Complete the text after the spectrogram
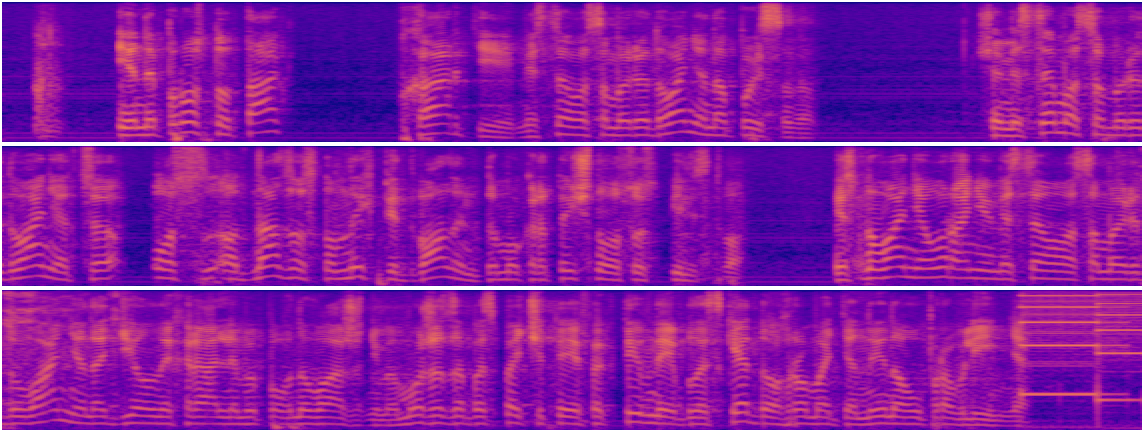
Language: Ukrainian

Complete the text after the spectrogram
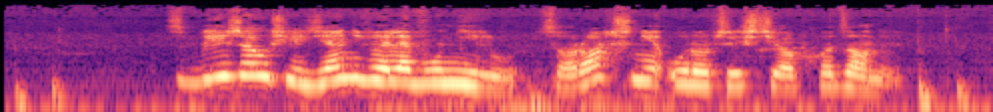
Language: Polish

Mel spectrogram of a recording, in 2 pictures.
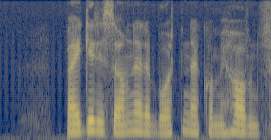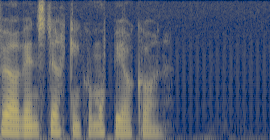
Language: Norwegian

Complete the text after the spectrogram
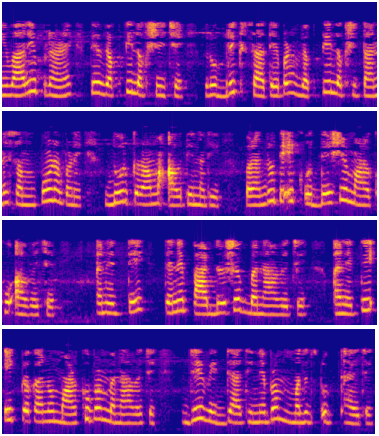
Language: Gujarati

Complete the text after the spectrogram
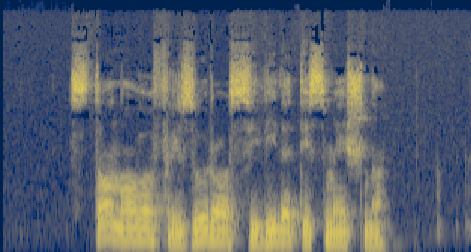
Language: Slovenian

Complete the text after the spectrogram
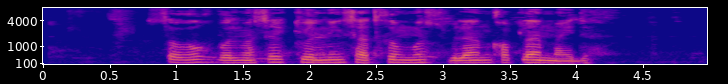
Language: Uzbek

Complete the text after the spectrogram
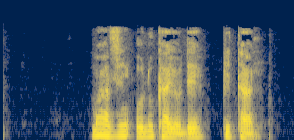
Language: Igbo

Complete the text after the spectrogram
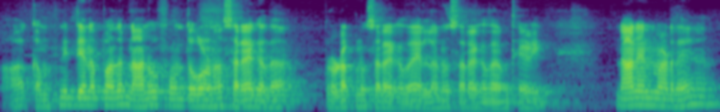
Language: Kannada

